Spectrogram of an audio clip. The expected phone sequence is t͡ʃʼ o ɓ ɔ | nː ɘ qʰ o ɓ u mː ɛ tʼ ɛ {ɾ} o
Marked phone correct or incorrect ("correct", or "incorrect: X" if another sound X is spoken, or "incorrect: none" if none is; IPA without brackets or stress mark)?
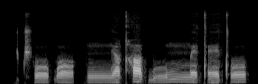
incorrect: tʼ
